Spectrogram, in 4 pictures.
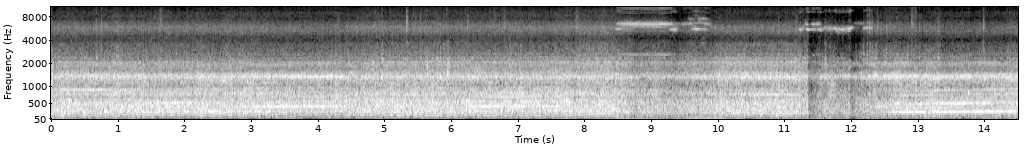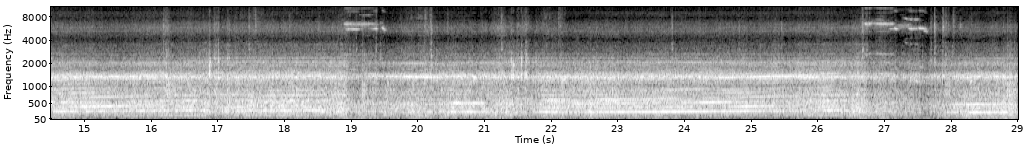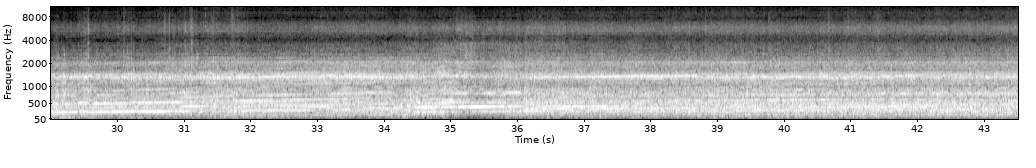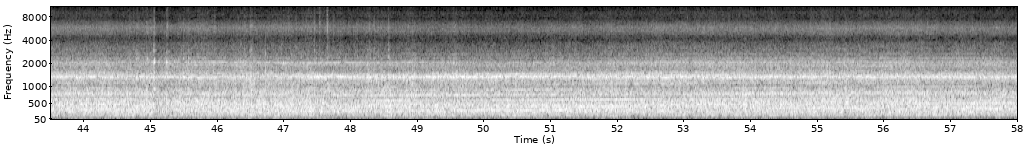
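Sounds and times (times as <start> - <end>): steady whine: 0.0 - 32.2
car engine accelerating hard: 0.0 - 58.0
wind and road noise: 0.0 - 58.0.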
